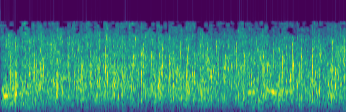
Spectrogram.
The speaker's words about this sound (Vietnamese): Vỗ tay đi.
